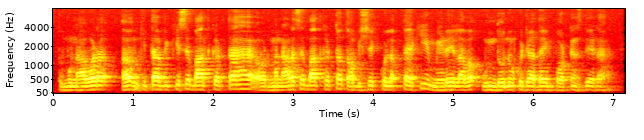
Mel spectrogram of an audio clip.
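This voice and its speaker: A man's voice: medium pitch, warm tone, highs cut off. A man giving emphatic, opinionated commentary on a reality show, with heated, repetitive phrasing. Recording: echoey room.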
